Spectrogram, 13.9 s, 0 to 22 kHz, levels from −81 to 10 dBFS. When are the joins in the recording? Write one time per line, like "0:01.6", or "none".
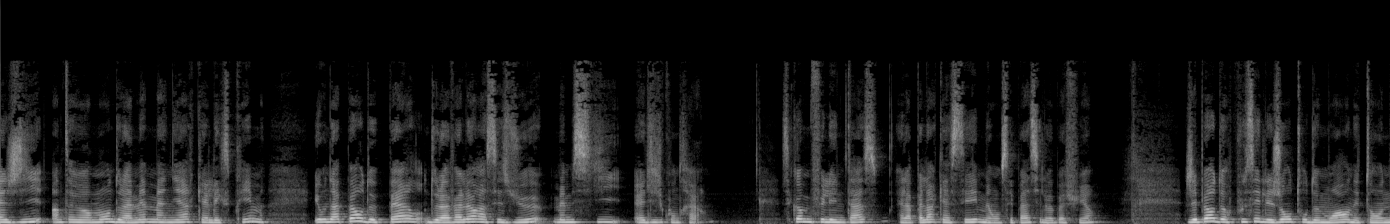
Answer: none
